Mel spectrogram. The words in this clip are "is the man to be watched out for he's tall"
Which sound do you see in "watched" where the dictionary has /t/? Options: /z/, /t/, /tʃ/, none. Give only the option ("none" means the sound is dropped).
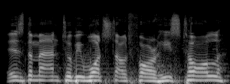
/t/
